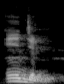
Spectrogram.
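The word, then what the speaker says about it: العِجْل: Eh, titik artikulasi huruf lam adalah lidah. Jadi lidah kita masih mengucapkan huruf lam tetapi tidak ada suara yang dihasilkan. Nah, jadi lidah itu apa? Diposisikan seolah-olah, bukan seolah-olah, tetapi kita mengartikulasikan huruf lam tetapi tidak bersuara, ijl.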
